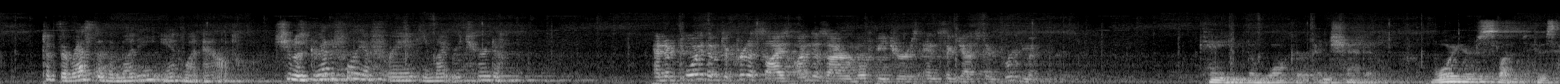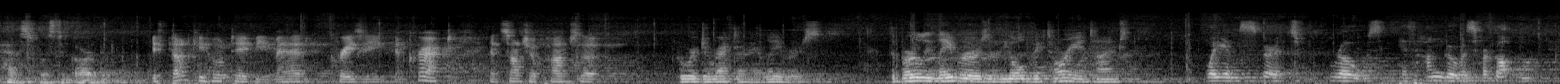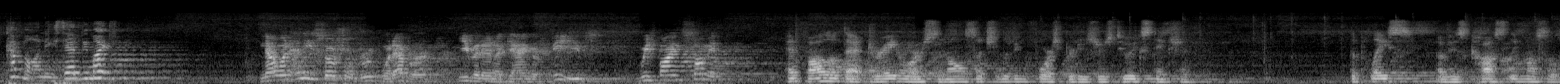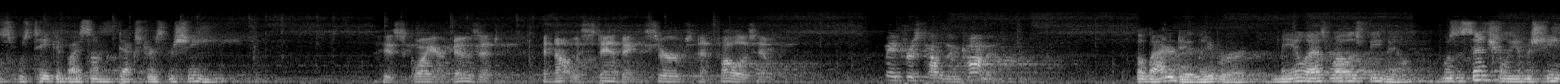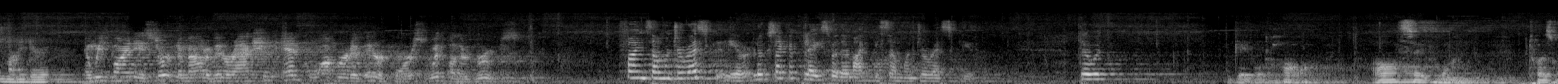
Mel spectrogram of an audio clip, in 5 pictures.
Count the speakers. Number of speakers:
six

